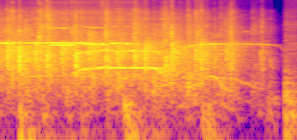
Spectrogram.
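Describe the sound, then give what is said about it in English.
Applause and cheering from a comedy show audience welcoming a comedian, steady clapping with sustained whoops and voices on top, which thins out and cuts off abruptly near the end. “You guys ready for the next comedian of the night? She is hilarious. She performs all over the place. Put your hands together for Casey Balsham.”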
